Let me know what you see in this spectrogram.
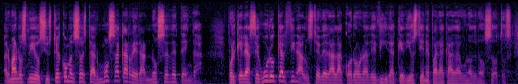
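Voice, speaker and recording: Speaking quickly in a medium-pitched, dark voice, a man delivers a Sunday sermon as pastor. He questions the congregation, invites call-and-response, and voices common everyday excuses as if quoting people.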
